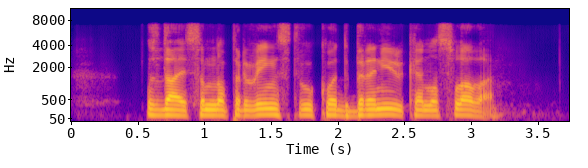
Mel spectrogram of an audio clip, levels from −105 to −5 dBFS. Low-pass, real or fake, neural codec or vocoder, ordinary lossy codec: 7.2 kHz; fake; codec, 16 kHz, 2 kbps, X-Codec, HuBERT features, trained on general audio; none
